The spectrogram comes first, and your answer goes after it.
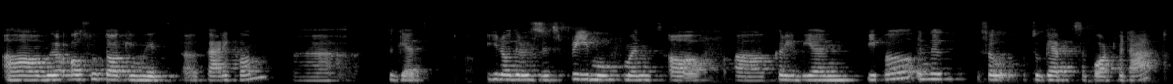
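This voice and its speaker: A woman from Suriname, a native Dutch speaker, answering questions in an informal online meeting in short, halting explanatory phrases. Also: mid-range voice, fairly even intonation, creaky. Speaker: festival representative answering questions. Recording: echoey room, muffled online-call audio.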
